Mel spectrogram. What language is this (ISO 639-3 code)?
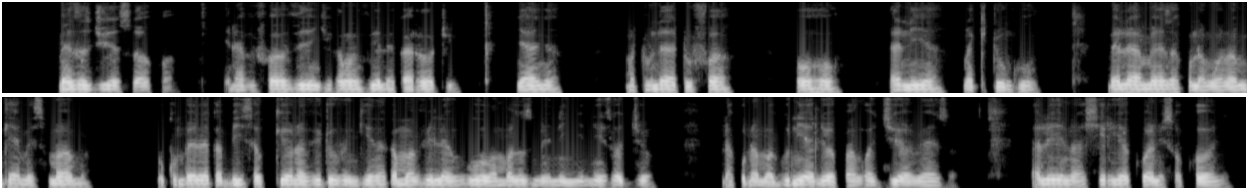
swa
